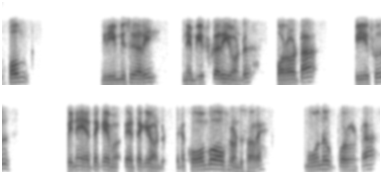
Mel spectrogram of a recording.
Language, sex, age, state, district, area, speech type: Malayalam, male, 30-45, Kerala, Alappuzha, rural, conversation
